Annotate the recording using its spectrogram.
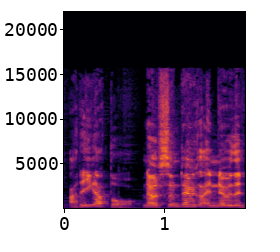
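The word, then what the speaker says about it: ありがとう: Or in the word arigato, you prolong the to with an u. So it's not arigato, but arigato.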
